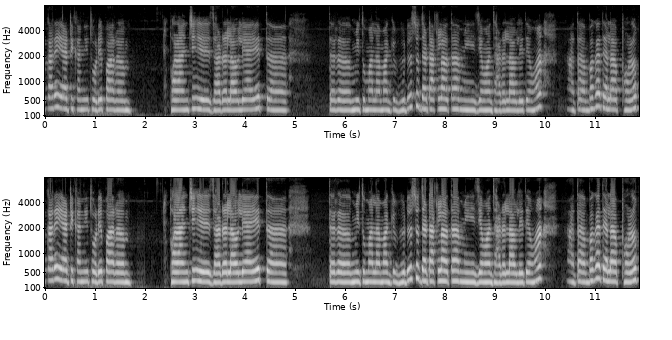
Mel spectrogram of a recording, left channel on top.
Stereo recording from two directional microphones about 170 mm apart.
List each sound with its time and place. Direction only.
0.0 s a woman's voice: 20° right (ahead or behind)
